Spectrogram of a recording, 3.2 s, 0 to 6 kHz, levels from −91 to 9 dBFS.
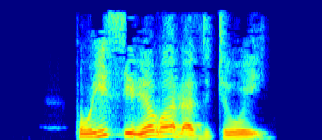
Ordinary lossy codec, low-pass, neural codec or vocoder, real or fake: MP3, 24 kbps; 5.4 kHz; codec, 16 kHz, 0.5 kbps, X-Codec, HuBERT features, trained on general audio; fake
